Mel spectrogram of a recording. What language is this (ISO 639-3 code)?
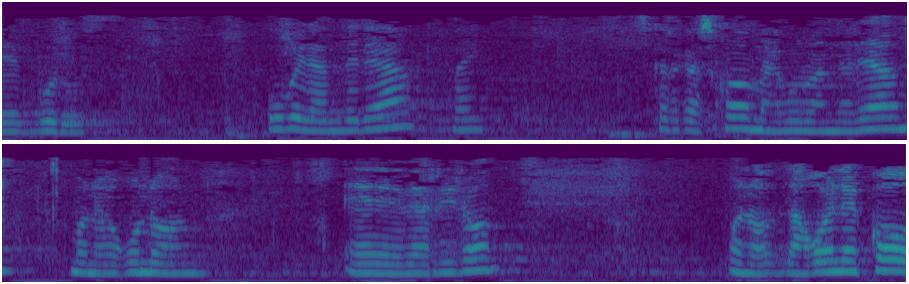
eus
